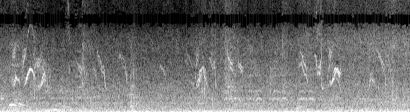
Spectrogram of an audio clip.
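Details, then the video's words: Several birds sheltering in a snowy tree at a transit center in downtown Allentown; scattered bright, quick chirps and looping notes over constant low-pitched traffic rumble and urban background noise. "Birds chirping in the snow"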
